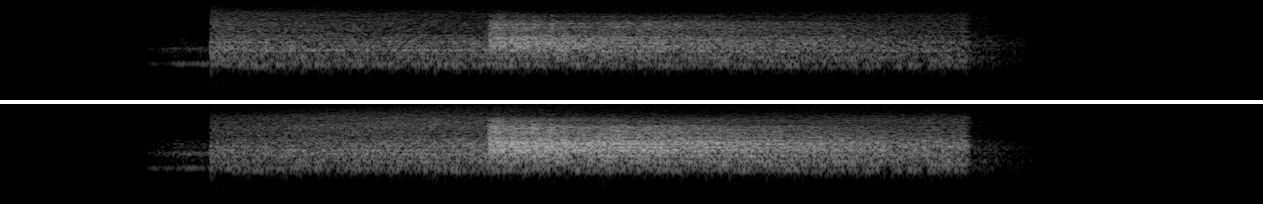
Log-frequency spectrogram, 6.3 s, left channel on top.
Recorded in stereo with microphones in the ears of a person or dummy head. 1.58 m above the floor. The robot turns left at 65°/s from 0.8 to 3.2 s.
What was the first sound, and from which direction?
An explosion, 10° left.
